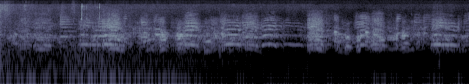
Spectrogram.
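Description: Dense, overlapping goose honks from a large flock in The Hunter: Call of the Wild keep up a steady, noisy clamor, with calls rising and falling in bursts throughout.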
